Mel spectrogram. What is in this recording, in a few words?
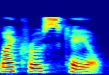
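"micro scale", English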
